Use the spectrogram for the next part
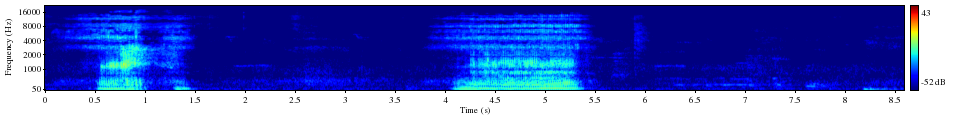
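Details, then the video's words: Sleeping Rottweiler snoring: two long, rough, rumbling snores a few seconds apart, the second lasting over a second, with quieter breathing between and a faint noise near the end. "Ротвейлер когда спит храпит"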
